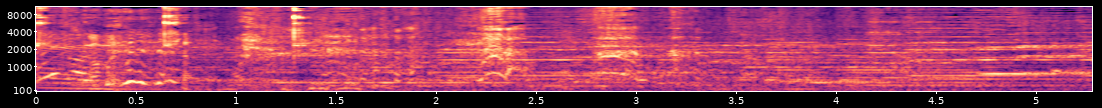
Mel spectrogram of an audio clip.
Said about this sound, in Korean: 자, 다들 마실까요? 네. 건배.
